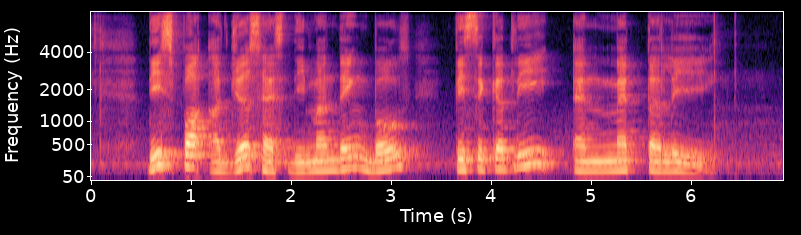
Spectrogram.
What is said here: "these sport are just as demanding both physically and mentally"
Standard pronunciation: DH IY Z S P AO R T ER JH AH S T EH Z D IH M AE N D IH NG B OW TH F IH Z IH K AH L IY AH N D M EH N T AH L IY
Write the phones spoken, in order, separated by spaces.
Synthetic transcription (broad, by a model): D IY S P AO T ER JH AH S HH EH S D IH M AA N D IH NG B OW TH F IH S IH K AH L IY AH N M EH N T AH L IY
